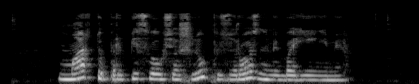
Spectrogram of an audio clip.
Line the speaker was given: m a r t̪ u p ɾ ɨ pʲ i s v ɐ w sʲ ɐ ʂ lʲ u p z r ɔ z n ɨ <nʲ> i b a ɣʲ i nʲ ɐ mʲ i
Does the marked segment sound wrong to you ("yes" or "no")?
yes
